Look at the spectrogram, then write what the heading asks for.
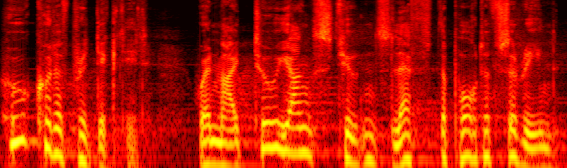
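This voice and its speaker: A man's voice: medium pitch, big pitch swings, slow pace, exaggerated voice. An actor playing an older mentor narrating a video game epilogue about his students. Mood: wistful. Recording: reverberant, music behind.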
